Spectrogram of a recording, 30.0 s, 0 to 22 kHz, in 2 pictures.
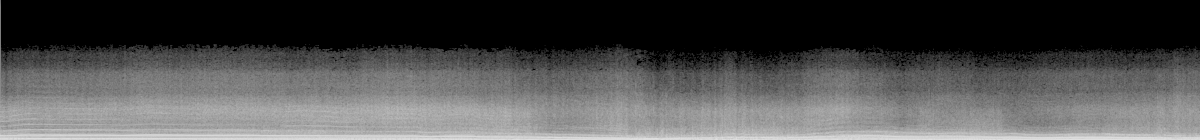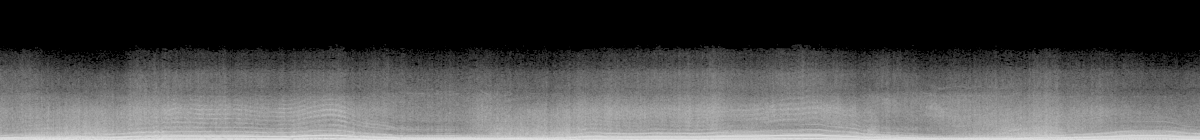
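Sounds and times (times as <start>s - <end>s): drone propellers whining: 0.0s - 30.0s.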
